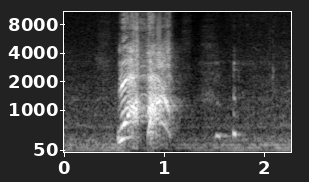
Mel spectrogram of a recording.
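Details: Child imitating someone's cough heard at night in a tent: voiced, throaty two-part cough sound.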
